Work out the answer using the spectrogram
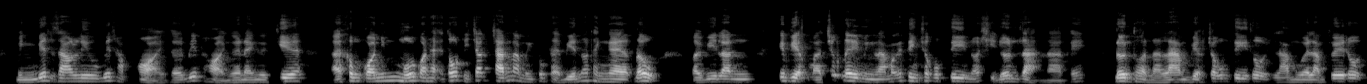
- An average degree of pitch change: No, wide, 5.7 semitones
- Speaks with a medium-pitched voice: Yes, medium, 145 Hz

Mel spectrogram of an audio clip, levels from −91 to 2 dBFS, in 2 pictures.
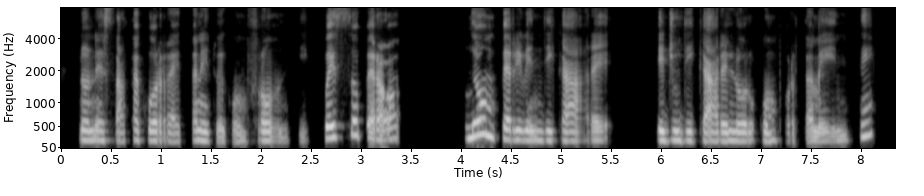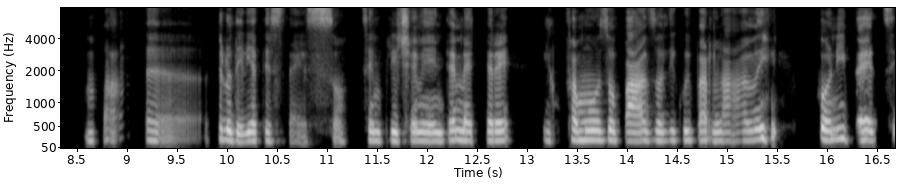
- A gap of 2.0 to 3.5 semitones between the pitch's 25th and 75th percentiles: No, narrow, 1.6 semitones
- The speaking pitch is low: No, high, 190 Hz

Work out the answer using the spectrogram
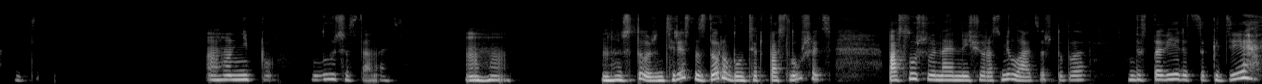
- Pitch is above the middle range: Yes, high, 205 Hz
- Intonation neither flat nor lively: No, narrow, 2.3 semitones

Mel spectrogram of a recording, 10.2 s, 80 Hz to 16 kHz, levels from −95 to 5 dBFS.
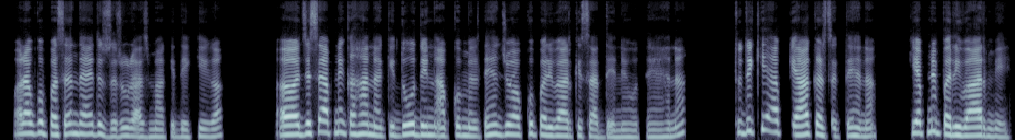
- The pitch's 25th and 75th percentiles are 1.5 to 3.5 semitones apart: No, average, 4.5 semitones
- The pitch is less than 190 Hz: No, high, 220 Hz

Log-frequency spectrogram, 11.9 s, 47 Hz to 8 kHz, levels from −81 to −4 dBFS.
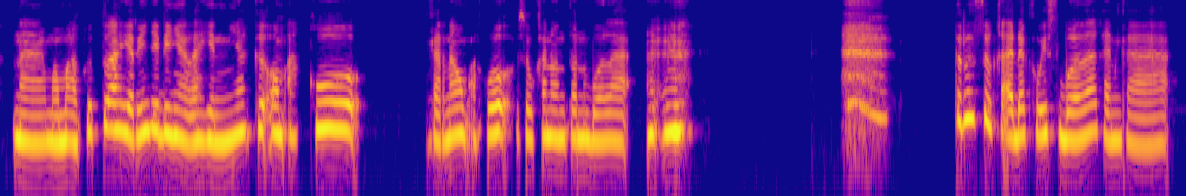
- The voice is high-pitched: Yes, high, 230 Hz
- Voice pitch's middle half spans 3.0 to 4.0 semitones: Yes, average, 3.6 semitones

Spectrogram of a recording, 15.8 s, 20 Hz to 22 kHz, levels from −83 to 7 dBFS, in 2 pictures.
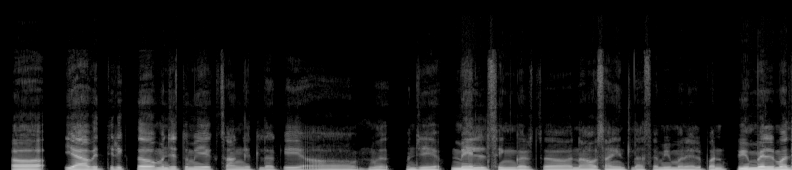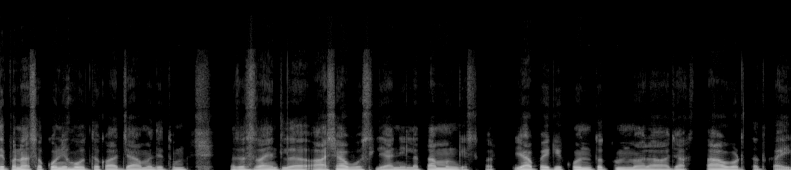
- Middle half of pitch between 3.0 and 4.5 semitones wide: No, narrow, 2.4 semitones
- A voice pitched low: Yes, low, 125 Hz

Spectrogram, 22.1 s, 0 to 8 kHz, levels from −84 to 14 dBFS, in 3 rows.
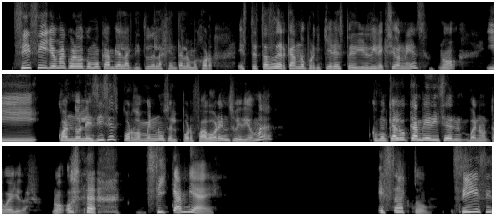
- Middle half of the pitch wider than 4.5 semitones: No, average, 4.2 semitones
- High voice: Yes, high, 215 Hz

